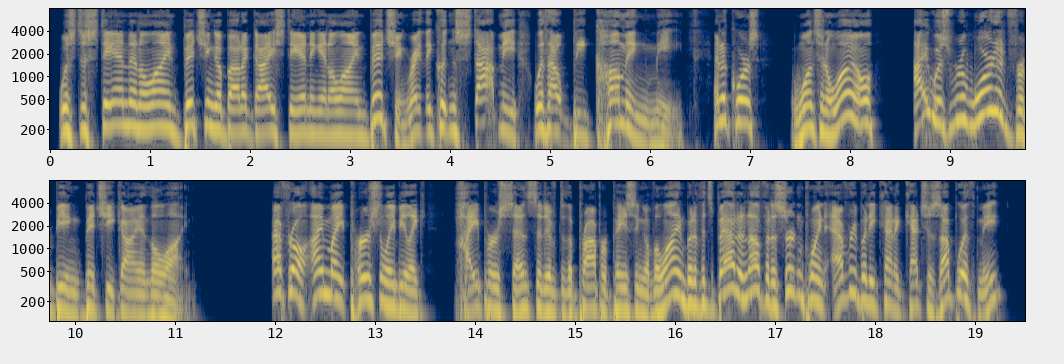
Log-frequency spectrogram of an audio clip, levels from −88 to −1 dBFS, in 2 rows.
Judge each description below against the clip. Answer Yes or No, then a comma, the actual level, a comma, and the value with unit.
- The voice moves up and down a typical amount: No, wide, 6.6 semitones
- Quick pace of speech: Yes, fast, 220 wpm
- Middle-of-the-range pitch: Yes, medium, 180 Hz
